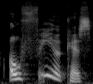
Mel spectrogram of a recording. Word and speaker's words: Ophiuchus: that faint constellation of yukis the serpent Bearer interestingly enough this broadcaster recently heard it pronounced by someone who should know as ophiacus so we're just gonna put it in that tomato tomato category nevertheless tonight it appears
